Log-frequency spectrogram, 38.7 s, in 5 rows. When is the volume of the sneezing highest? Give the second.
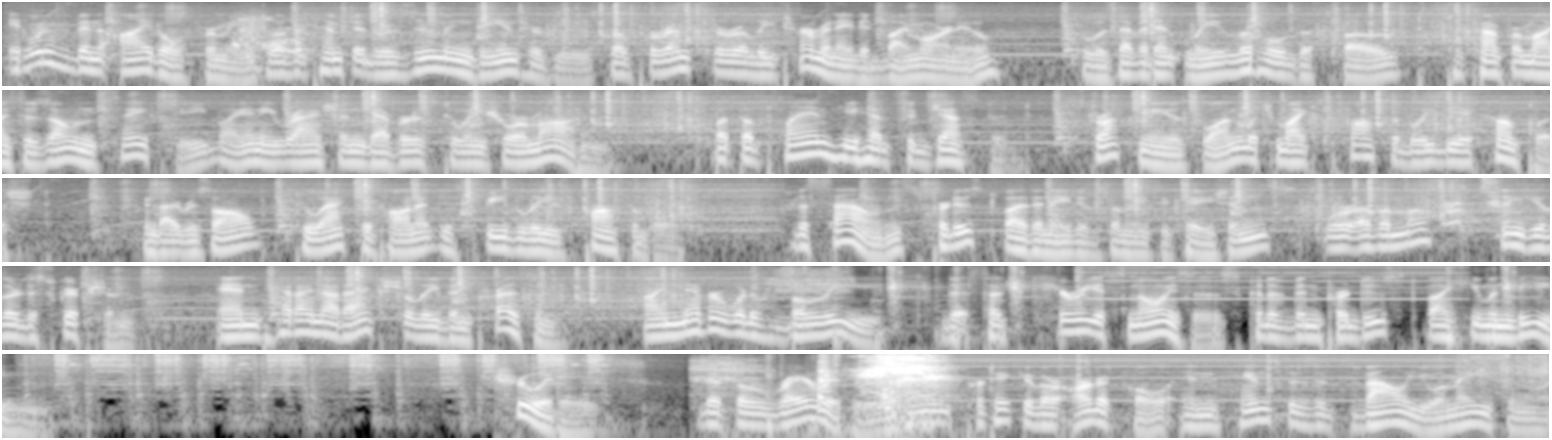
35 s.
